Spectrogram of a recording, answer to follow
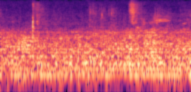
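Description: Helicopter flying overhead, its engine and rotor making a steady low hum.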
